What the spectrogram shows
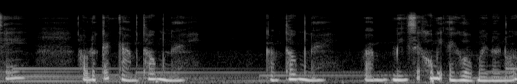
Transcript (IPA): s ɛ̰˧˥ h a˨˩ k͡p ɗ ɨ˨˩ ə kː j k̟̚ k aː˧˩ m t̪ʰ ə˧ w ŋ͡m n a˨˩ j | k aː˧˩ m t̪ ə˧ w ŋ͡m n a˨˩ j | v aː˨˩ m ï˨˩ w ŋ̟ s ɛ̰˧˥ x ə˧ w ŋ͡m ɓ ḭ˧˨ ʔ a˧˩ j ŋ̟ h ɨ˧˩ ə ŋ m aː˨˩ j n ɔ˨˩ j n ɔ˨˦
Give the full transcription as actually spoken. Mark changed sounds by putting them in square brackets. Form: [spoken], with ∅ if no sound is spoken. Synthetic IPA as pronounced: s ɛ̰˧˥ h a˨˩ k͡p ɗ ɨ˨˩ ə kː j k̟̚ k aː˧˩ m t̪ʰ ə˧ w ŋ͡m n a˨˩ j | k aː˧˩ m [t̪ʰ] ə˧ w ŋ͡m n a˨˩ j | v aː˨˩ m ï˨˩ [∅] ŋ̟ s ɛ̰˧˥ x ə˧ w ŋ͡m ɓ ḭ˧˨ ʔ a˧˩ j ŋ̟ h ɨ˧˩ ə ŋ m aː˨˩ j n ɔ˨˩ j n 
